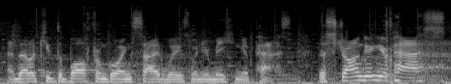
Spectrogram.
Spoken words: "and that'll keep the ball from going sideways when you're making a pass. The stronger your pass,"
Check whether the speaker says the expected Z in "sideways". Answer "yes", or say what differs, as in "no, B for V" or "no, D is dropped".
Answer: yes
